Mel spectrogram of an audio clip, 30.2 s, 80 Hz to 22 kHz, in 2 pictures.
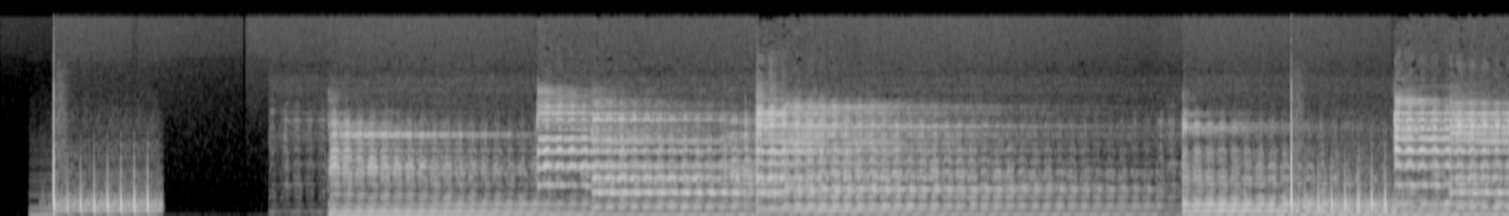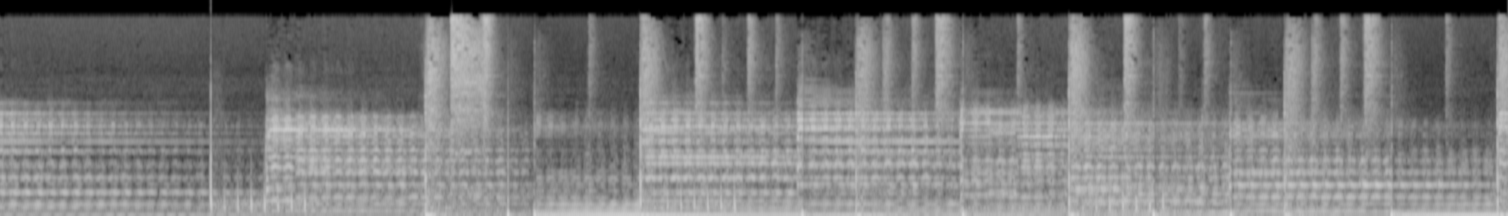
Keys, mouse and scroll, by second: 0.0 scroll up 1, 1.1 scroll down 1, 4.8 scroll down 1, 6.0 scroll up 1, 10.3 scroll down 1, 10.9 scroll up 1, 12.8 scroll down 1, 15.2 scroll down 1, 15.9 scroll up 1.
